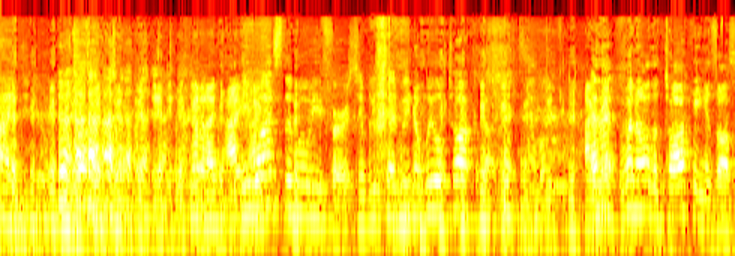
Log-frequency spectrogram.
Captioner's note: laughter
